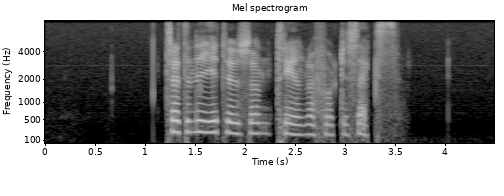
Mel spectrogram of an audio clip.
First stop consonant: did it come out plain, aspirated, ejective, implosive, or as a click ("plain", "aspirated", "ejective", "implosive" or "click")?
aspirated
